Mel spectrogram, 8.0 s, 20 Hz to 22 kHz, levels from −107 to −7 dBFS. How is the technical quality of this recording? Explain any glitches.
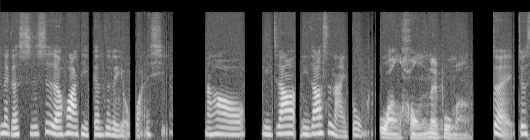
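Technical quality is poor: a grainy distortion runs through the whole speech clip.

Low bit depth without dither, present throughout: the audio is likely reduced to about 7 bits and rounded with no dither. Because the rounding error tracks the signal itself, it sits only around 25 dB below the speech and changes character with it, so quieter syllables and decays turn gritty and buzzy, and the softest moments collapse toward silence or sputter between neighbouring levels.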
